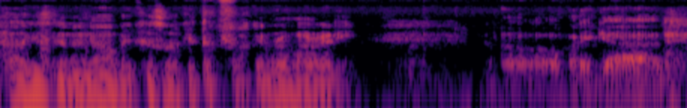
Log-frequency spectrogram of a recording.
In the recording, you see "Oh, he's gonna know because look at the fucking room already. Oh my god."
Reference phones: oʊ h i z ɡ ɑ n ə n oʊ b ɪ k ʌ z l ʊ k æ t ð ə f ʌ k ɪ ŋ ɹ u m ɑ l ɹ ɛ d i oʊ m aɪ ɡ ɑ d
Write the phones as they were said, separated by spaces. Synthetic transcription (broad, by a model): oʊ h i z ɡ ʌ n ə n oʊ b ɪ k ʌ z w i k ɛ t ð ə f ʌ k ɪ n ɹ u m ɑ l ɹ ɛ d i oʊ m aɪ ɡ ɑ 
